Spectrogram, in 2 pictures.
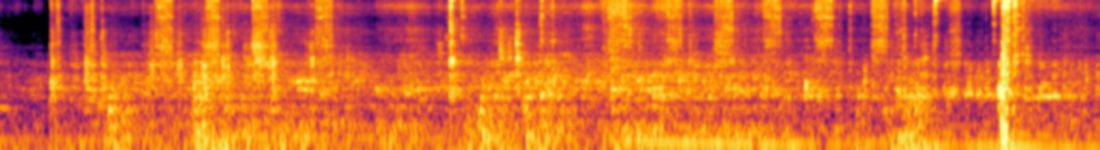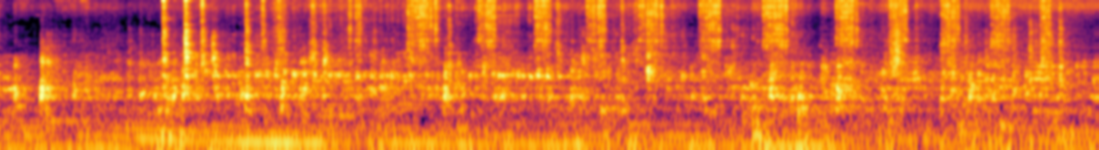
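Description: Hand ratchet wrench clicking in quick runs of strokes as the bolts of a new upper suspension control arm are tightened, with one sharper metal knock about seven and a half seconds in.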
